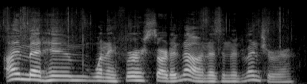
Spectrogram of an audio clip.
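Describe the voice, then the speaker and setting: A young man playing a serious, guarded dragon adventurer in an ASMR roleplay, speaking softly and slowly with pauses. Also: sits high, expressive, a little hiss or hum. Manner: soft-spoken, measured, with pauses.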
